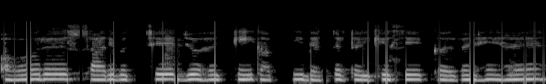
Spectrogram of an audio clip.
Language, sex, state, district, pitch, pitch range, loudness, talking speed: Hindi, female, Bihar, Gopalganj, 225 Hz, 215-230 Hz, -25 LUFS, 140 wpm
